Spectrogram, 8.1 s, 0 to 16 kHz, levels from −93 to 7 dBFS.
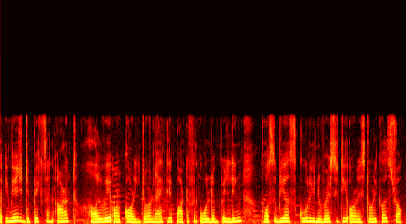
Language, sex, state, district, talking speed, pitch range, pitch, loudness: English, female, Sikkim, Gangtok, 155 wpm, 200-220 Hz, 210 Hz, -14 LUFS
